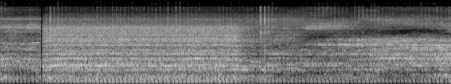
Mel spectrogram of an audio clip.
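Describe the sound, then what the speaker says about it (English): A John Deere 14SE walk-behind lawn mower runs loudly and steadily as it cuts grass, a dense engine and blade roar that dips slightly partway through, close by and with no voices. "So now, do a little mowing for you."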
